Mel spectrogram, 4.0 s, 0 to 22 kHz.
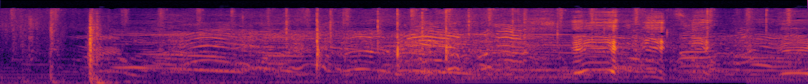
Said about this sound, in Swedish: Festen är igång. Jag räknar till 26 stycken 40-åringar som dricker rödvin och öl, minglar, pratar. Det är lite stelt ännu. Man står i små klungor. Det kindpussas, skakas hand, kramas.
